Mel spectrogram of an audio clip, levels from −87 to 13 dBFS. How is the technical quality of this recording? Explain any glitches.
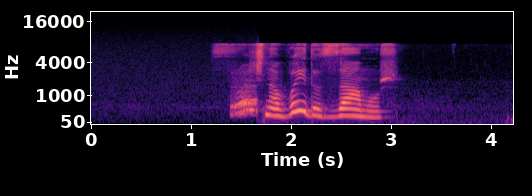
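The recording has one clear fault at the very beginning.

Switch to a distant microphone, from the start to 1.66 s: the sound is already roomy and hollow when the clip opens, thin in the bass, about 10 dB quieter, with a room-noise floor roughly 35 dB below the speech. The likely cause is that the close microphone's signal dropped out or wasn't used, so a microphone further away captured more of the room. At 1.66 s the close, fuller sound returns abruptly.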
